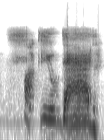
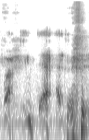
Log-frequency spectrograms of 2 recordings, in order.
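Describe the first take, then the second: First: Low, strained mock scream; retold scream. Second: Slow, voiceless strained imitation; hushed mock scream. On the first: Crying lifter psyching up at the bar, retold low scream. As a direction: imitate a lifter's tearful battle cry, dropped low. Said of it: "he screams out". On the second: Friend recalling an odd way to get psyched, hushed mock scream. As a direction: squeeze out a scream under your breath.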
